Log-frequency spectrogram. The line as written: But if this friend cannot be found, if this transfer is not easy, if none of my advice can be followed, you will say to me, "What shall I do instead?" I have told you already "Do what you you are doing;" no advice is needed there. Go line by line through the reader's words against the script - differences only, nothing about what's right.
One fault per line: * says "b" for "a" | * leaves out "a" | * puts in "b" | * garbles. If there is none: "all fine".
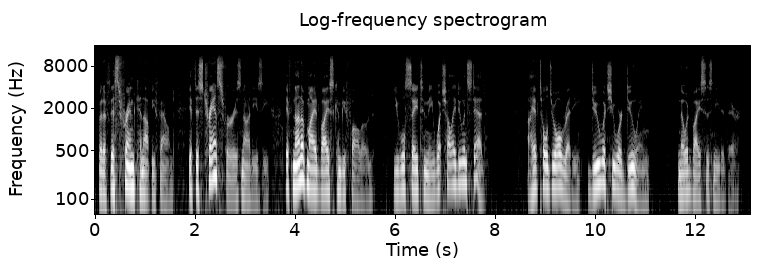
* leaves out "you"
